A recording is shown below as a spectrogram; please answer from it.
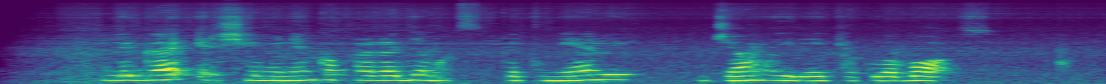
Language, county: Lithuanian, Vilnius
